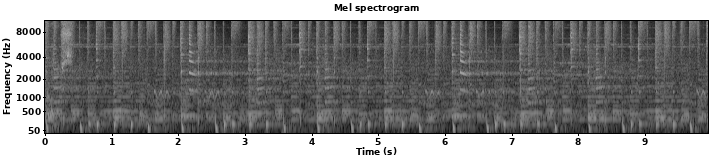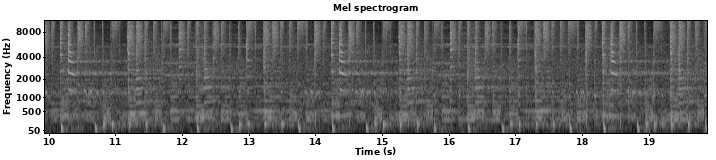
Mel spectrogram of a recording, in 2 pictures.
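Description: A dense, steadily pulsing 1989 Balearic house track with sampled high, wavering common loon falsetto cries recurring over the beat at regular intervals, loud and upfront throughout.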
